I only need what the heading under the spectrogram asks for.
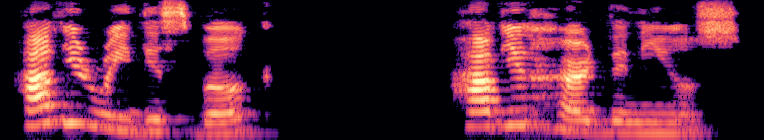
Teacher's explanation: general questions rising intonation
